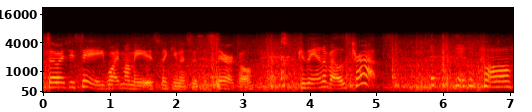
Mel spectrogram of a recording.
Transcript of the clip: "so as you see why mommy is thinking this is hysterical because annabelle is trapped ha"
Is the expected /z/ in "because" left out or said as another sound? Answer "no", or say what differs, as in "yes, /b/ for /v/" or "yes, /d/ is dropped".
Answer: yes, /z/ is dropped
